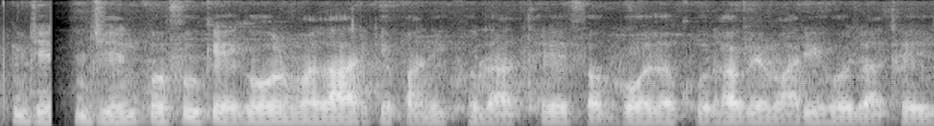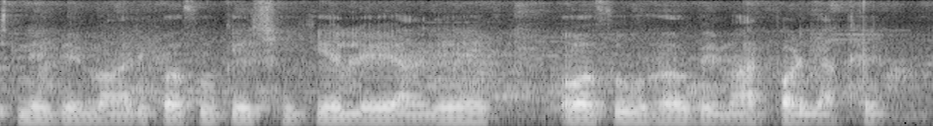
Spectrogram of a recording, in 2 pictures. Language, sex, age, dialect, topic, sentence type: Chhattisgarhi, male, 18-24, Western/Budati/Khatahi, agriculture, statement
